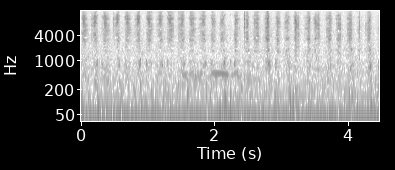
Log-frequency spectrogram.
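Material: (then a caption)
Steel. Fingers rub along the solid metal blades of large steel scissors with black handles, held in both hands, near the pivot and handle. The result is a quiet, rapid rasping, about three short strokes per second, each bright and high-pitched with a hiss that dies away almost at once. A faint tone sits underneath around two seconds in.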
